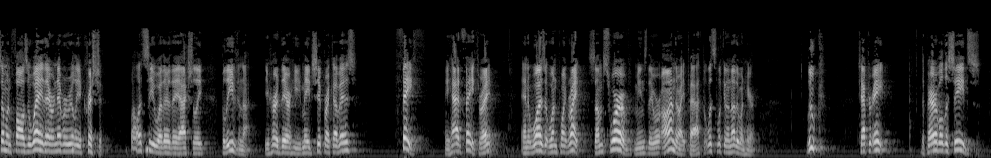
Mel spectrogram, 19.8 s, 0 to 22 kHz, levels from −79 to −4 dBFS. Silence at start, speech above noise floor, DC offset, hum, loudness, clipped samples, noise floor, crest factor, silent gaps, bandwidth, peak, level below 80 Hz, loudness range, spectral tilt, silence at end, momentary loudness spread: 0 s; 40 dB; under 0.1%; none; -24 LUFS; under 0.1%; -65 dBFS; 18 dB; none; 10.5 kHz; -8 dBFS; -66 dBFS; 5 LU; -4 dB/octave; 0.25 s; 14 LU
